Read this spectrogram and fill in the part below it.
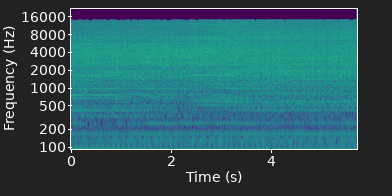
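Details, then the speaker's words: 1987 Plymouth Gran Fury, carbureted, suspected fuel starvation, warming up on fast idle: smooth, steady idle with constant drone, no dips or stumbling, never tries to stall. "you notice it'll run on the tote like that never seems to try to stall"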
